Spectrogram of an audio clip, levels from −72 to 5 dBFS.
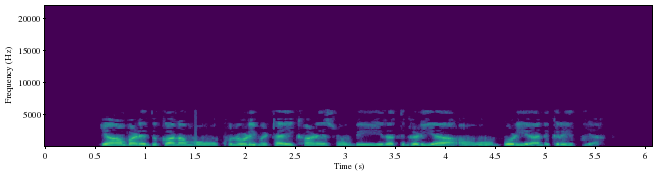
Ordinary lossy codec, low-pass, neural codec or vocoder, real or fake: MP3, 24 kbps; 7.2 kHz; none; real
